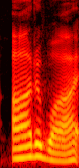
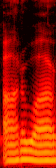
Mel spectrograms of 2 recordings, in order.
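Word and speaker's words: Odawa: Ottawa is actually spelt exactly how it sounds, O-D-A-W-A. We recognize the Algonquins as the customary keepers and defenders of the Ottawa River watershed and its tributaries.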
